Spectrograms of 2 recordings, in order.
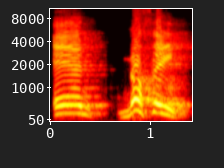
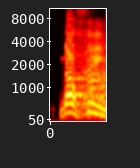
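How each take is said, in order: First: "nothing" slow, high and loud; stress on nothing. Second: "Nothing" higher and louder, a punched single word; emphatic nothing. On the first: Preacher leading the congregation, slow emphatic "nothing". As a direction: lean hard on "nothing". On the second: Preacher asks the church to repeat it, punching "Nothing". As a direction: hit "Nothing" hard for the crowd. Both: Shown as a demonstration. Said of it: "say nothing again".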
